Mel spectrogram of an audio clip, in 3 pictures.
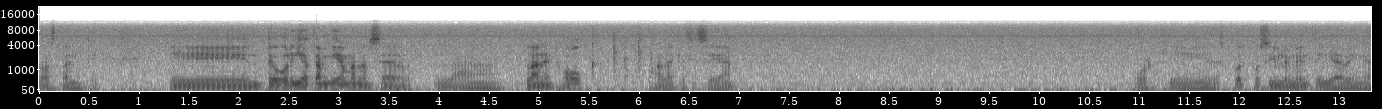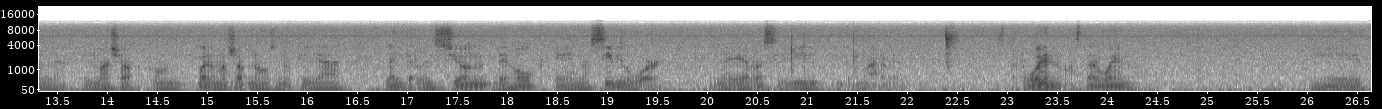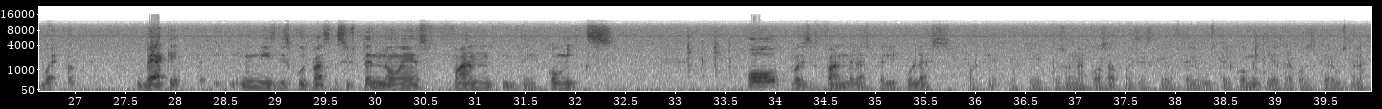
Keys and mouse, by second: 1.2 click, 2.2 click, 3.9 click, 5.8 d, 6.5-13.0 drag, 13.4-17.9 drag, 21.0 r, 23.0 click, 24.5 click, 25.6 click, 27.0 click, 28.0-29.2 drag, 29.5-32.4 drag, 33.3 d, 33.8-35.7 drag, 39.0 r.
